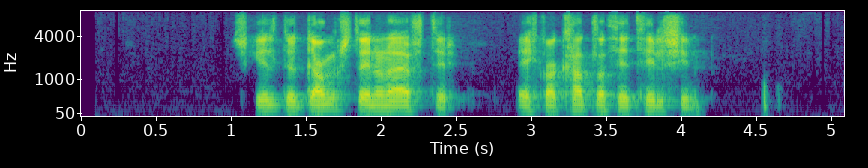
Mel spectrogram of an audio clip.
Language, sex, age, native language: Icelandic, male, 40-49, Icelandic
